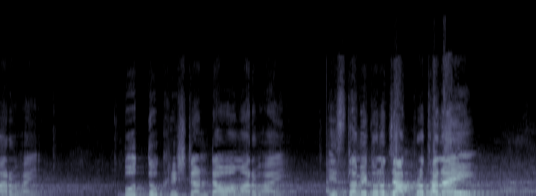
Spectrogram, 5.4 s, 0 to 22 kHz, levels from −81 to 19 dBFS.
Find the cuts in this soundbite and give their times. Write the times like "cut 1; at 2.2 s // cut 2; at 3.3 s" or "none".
cut 1; at 3.3 s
